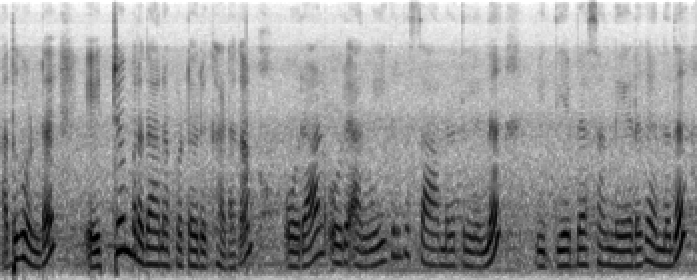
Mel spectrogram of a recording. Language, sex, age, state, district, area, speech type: Malayalam, female, 30-45, Kerala, Alappuzha, urban, spontaneous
